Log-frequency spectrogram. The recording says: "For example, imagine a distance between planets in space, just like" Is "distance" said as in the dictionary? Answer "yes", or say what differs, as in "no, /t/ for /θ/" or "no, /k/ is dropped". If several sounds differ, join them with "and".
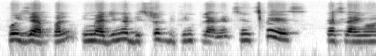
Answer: no, /n/ is dropped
